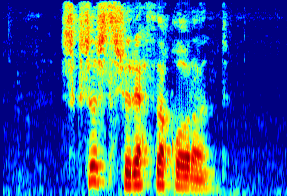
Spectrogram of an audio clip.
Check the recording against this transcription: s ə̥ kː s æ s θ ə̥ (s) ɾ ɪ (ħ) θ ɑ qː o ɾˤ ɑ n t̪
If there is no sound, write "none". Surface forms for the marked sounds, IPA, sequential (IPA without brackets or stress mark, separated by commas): ʃ, ħ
